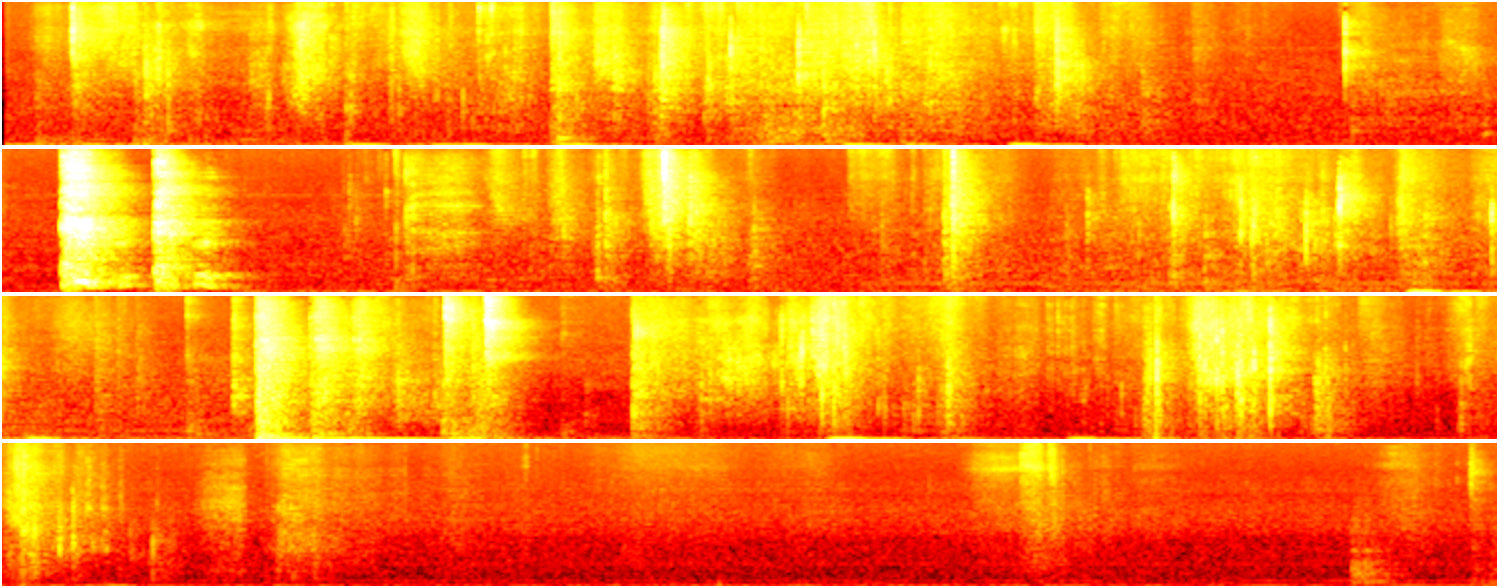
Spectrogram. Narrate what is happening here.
I was reading a newspaper, then suddenly stopped. With it still in my hand, I silently walked to the window and closed it. Afterwards, I opened the newspaper while I was still standing near the window.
